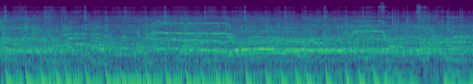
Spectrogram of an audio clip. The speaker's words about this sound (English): Kind of feel like we should pipe in some crowd noise for this one, though. This is supposed to be like a hype dance party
